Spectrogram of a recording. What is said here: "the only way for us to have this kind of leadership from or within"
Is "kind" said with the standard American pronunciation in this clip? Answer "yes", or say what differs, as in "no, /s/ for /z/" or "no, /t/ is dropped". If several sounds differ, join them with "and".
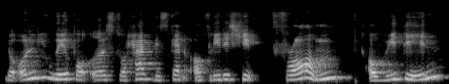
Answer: no, /d/ is dropped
